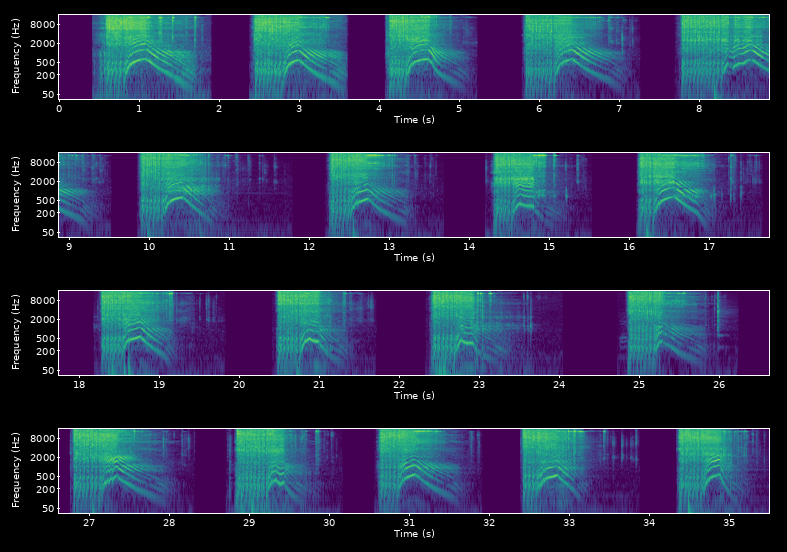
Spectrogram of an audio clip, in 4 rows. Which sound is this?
Air PowerTool
Some air gun samples I've recorded in a body shop.
Recorded with a sennheiser me66 to a sounddevices 722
